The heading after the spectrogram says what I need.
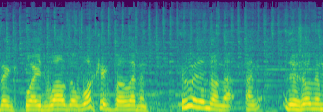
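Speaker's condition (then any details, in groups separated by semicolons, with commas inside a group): Motor neuron disease; terminal, muscle wasting throughout whole body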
